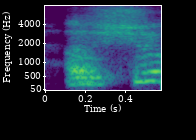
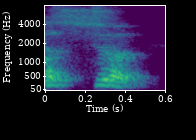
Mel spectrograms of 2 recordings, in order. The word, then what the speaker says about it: assume: 이 발음이 아니야. SH 아니야. 슈퍼마켓, 슈퍼맨, 슈퍼마켓, 슈퍼맨 아니라고. assume 아니고 assume.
